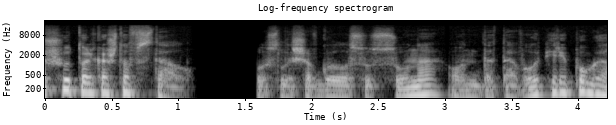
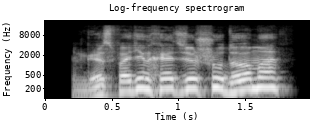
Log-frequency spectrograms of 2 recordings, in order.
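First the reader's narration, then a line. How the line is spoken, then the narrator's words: Loud question. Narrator (Russian): Усун громко спросил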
